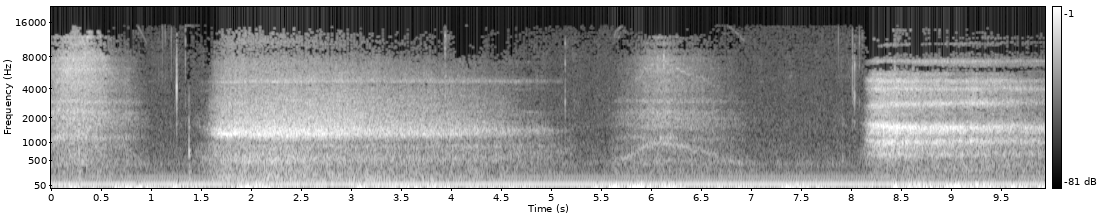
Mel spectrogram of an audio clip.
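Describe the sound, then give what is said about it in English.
Slow, deep conscious breathing in a guided breathing exercise: a few long, airy inhales and exhales, each stretching over several seconds, fairly loud and steady, with no talking. “So let's take some nice conscious breaths.”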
